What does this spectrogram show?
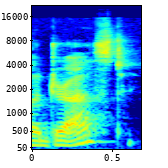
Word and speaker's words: addressed: E to the of addressed, be addressed. You can think about it like their needs can be addressed, because my main stress in dressed is here on that second syllable.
